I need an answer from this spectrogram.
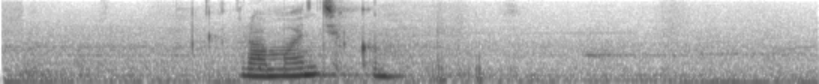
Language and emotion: Russian, neutral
